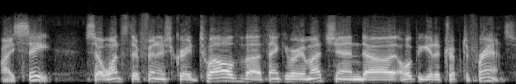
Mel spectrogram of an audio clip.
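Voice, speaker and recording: The speech moves at a fairly quick pace with very even loudness and ordinary pitch variation. Noticeable background noise runs underneath. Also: man, medium pitch for a man. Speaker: radio morning show host. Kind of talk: call-in talk radio. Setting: radio studio.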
